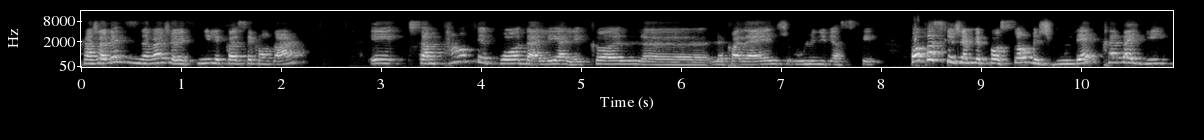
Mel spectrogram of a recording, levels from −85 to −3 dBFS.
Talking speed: 180 wpm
